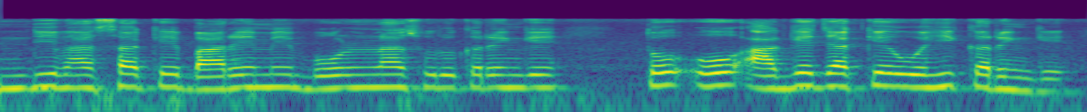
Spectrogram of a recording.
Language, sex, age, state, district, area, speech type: Hindi, male, 18-30, Rajasthan, Jaipur, urban, spontaneous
